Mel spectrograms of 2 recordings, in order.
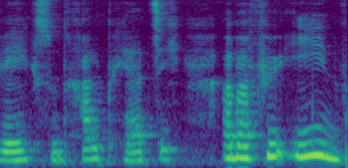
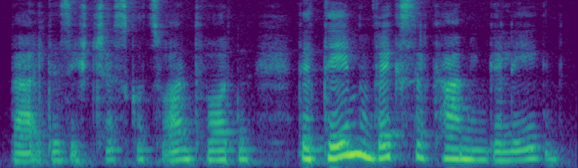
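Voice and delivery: ordinary delivery, nothing marked

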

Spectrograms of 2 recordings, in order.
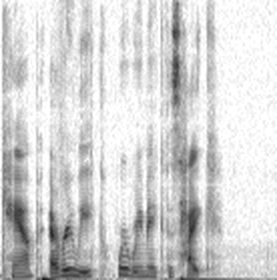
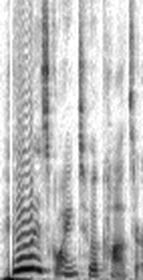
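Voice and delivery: high, loud incredulous question; 9 semitones higher, 10 dB louder than usual. Real, not acted. Podcaster questioning the product's concert use, loudly incredulous. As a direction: come in hard on the first word. Scoffing at suggested uses of product.

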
